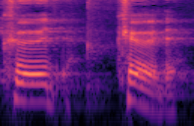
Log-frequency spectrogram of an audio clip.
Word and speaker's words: could: et au participe passé, could. Donc, vous ne prononcez pas le L et ici, pour les deux, à chaque fois, je vais pas remettre 2 fois la phonétique, vous avez un O court.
